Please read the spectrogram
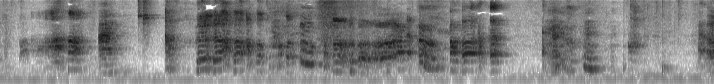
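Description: A baby laughing in repeated bursts, with the longest run of laughter from about two to five seconds in, over a steady low hum.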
